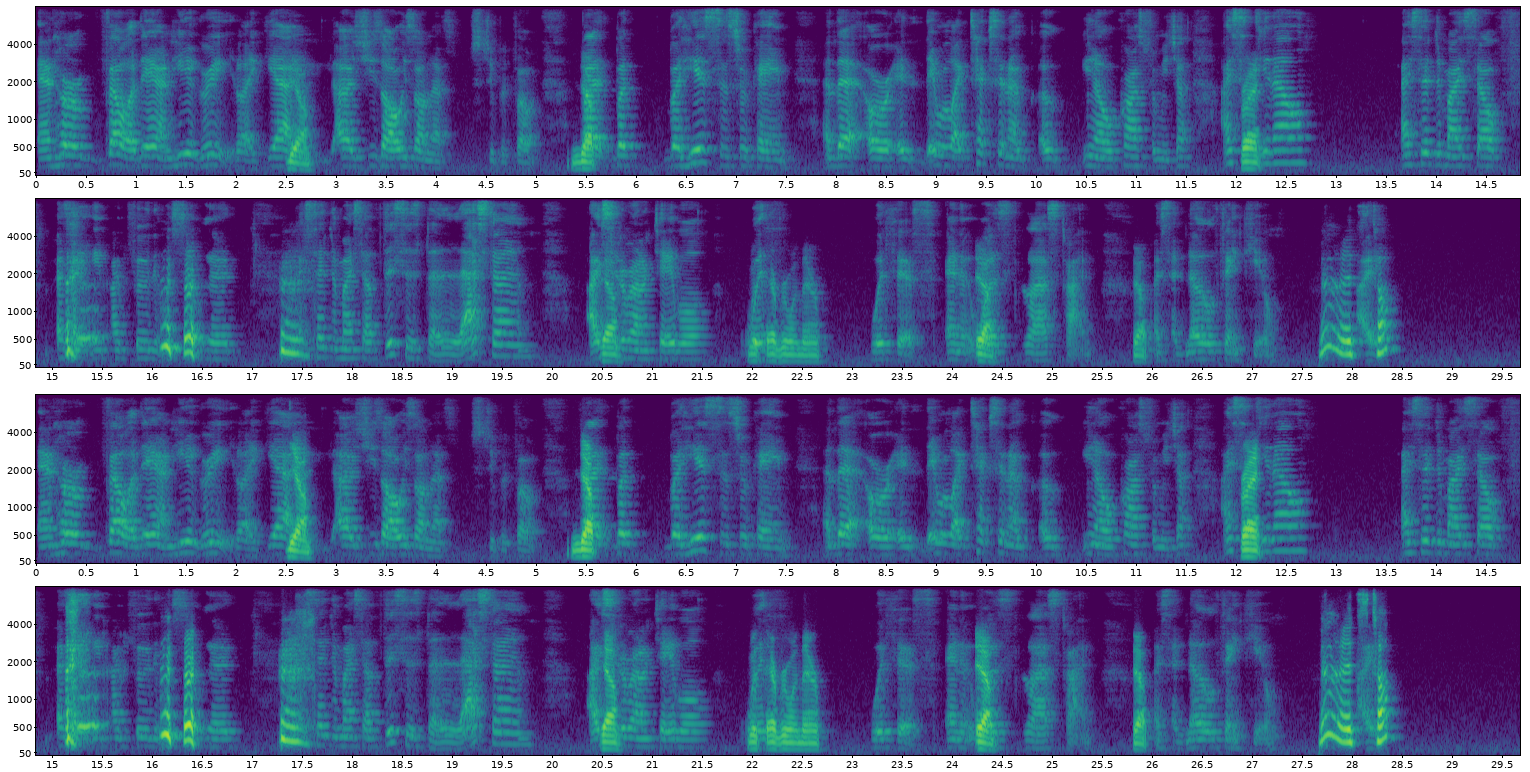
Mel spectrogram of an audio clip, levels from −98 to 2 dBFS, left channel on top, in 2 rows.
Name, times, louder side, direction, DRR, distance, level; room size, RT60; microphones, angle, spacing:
voice 1, 0.0-4.1 4.4-5.0 5.5-5.9 6.3-7.5 7.9-10.2 10.5-12.7 13.6-16.8 17.5-19.8 20.3-21.5 21.9-22.1 23.2-24.5 24.7-25.4 26.0-27.2 28.0-28.3, left 2 dB, 35° left, 2.2 m, -39 dB
voice 2, 15.1-15.5 16.1-16.4 17.3-17.6 20.5-20.7 22.0-22.7 24.2-24.4 25.8-25.9 27.7-28.4, right 6 dB, 90° right, 0.4 m, -23 dB
13.5 x 5.2 x 2.4 m
head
